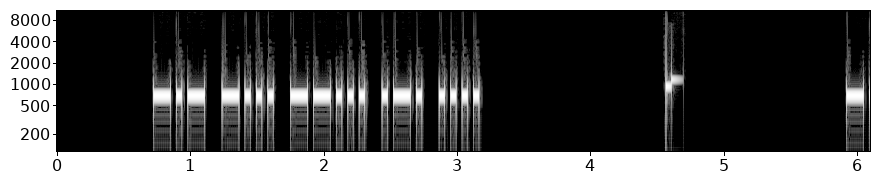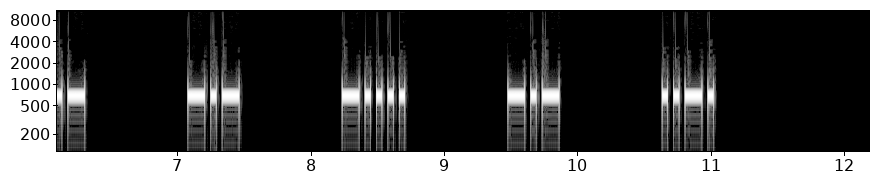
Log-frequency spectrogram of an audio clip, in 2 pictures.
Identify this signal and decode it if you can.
Morse code, heard as a keyed tone, about 28 wpm, spaced as for 14 wpm, 700 Hz. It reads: KB7RH KK6KF
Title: USA Call Signs - 6x Character Spacing - 28wpm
